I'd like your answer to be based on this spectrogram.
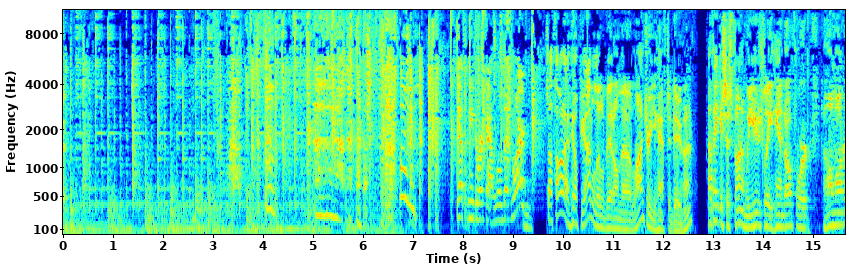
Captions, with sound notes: OK, we're good. Let go. Oh. Ha. [laughs] Hoo. Yep, need to work out a little bit more. So I thought I'd help you out a little bit on the laundry you have to do, huh? I think this is fun.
